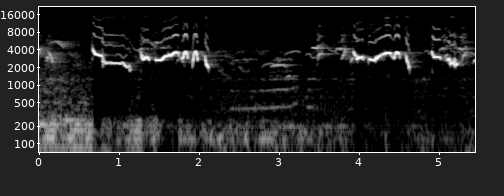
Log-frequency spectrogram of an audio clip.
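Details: Oriental magpie-robin singing to provoke rival magpie-robins, a brief low rumble at the start, then bursts of rich warbled whistles with quick slurred notes separated by short pauses.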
